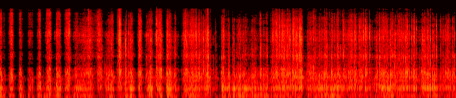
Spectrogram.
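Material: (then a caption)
Cardboard. Long nails scratch slowly and hard across a hollow black textured cardboard gift tube, seen from its end. The result is a continuous run of rough, rasping scrapes with a hollow, boxy resonance in the low mids. The strokes pulse and swell unevenly throughout.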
